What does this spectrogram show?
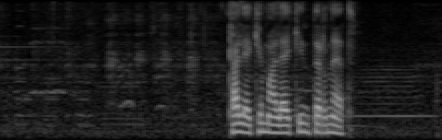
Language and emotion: Russian, angry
